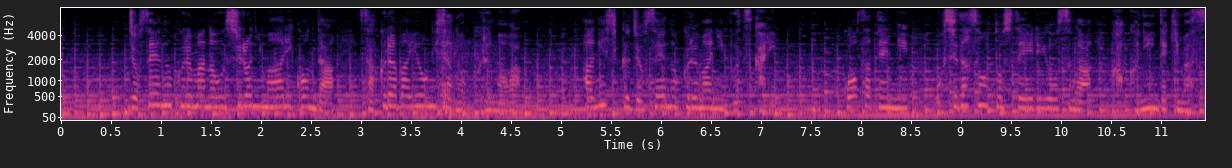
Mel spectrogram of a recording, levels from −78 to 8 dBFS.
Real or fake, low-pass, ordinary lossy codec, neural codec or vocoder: real; none; none; none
